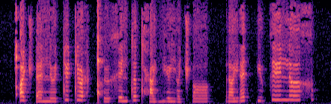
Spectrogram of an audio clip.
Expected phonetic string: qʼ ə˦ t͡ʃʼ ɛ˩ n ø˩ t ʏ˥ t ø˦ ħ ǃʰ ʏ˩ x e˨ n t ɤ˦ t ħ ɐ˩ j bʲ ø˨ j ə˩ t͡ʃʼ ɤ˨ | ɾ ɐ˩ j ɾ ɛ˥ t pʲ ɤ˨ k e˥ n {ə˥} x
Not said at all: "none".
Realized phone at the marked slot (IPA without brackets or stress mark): ə˥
